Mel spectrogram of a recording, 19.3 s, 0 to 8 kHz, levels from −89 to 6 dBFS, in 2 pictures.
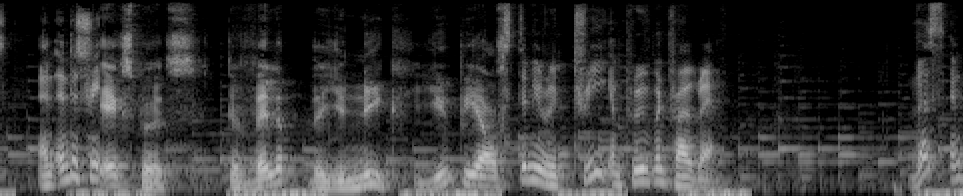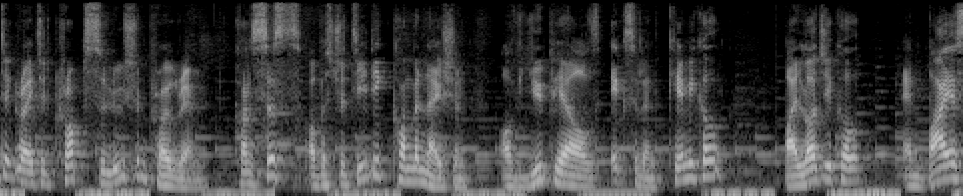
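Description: Wrong sample rate from 1.0 to 5.04 s: the samples are clocked out more slowly than they were captured, with no conversion in between, so speed and pitch fall together. The passage runs at about 0.73 times its proper speed and sits roughly 5.5 semitones low, which fits material recorded at 22 kHz being played at 16 kHz. It sounds sluggish, dragged and dark until normal playback returns.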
